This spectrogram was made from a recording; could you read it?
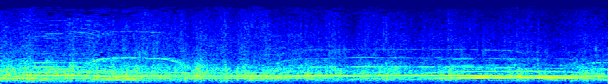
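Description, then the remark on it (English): A large crowd at a political rally for Senator Edwards cheers loudly and continuously, many voices whooping and shouting over a dense roar with some clapping mixed in. No single speaker can be made out. “We're hearing a lot of crowd and not very much of Senator Edwards at this moment.”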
